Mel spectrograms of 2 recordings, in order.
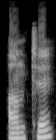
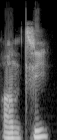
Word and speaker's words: ante: ante which means before ante see it is not anti that is different with an eye maybe we will come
